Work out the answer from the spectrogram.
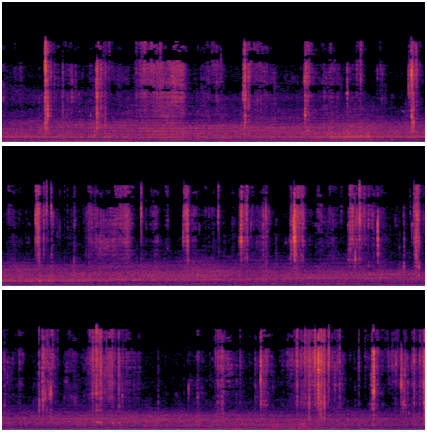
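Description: Close chewing of grilled food: irregular soft clicks and smacks of mouths eating, over a steady low rumble.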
